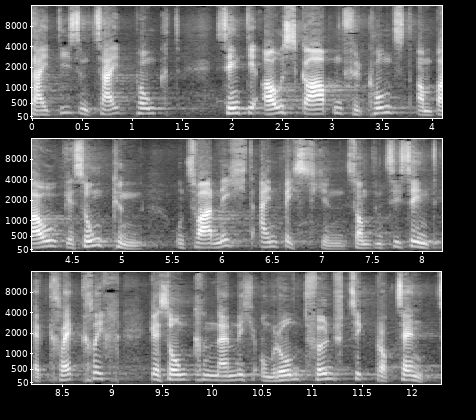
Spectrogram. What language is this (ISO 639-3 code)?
gsw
